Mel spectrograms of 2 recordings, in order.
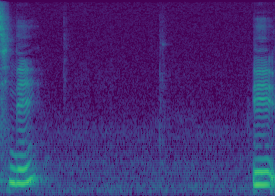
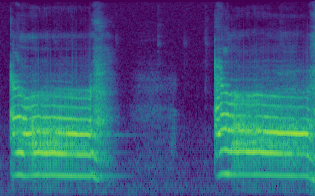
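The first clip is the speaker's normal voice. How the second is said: cartoon scream; 8 semitones higher, 9 dB louder than usual. Voicing the drawn man under attack.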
